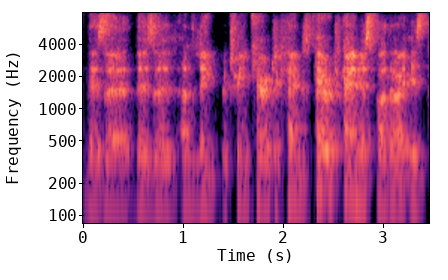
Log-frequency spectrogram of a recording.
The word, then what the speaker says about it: keratoconus: Oh, keratoconus. – Oh. – Is there a direct link between am I saying it right? – Keratoconus.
